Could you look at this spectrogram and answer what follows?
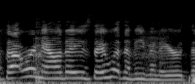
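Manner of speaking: ordinary talk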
